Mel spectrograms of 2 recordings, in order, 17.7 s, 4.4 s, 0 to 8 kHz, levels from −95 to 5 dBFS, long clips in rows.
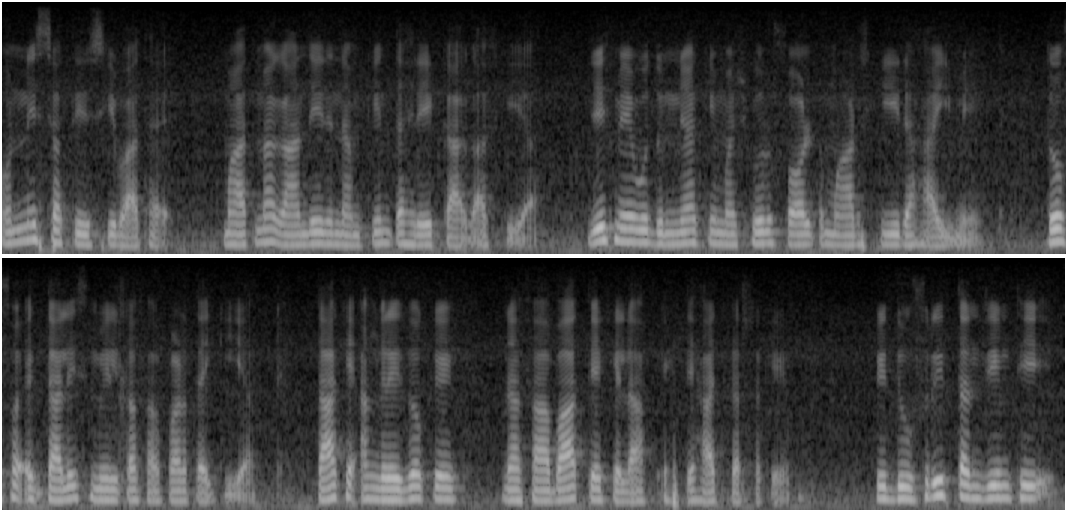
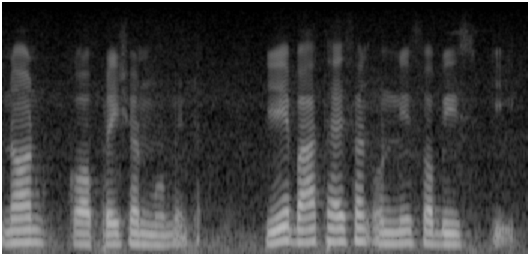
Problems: none marked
